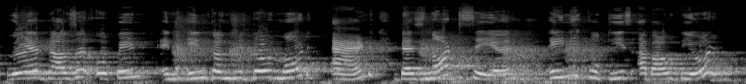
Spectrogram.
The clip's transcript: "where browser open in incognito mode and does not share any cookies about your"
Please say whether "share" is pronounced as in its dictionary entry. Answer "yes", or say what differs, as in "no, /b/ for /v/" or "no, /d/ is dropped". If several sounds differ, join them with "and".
no, /s/ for /ʃ/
